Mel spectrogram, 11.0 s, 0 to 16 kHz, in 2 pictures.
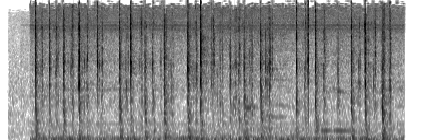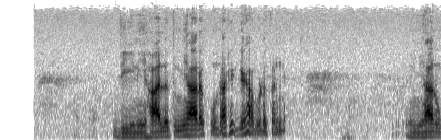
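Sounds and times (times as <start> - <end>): keyboard typing clicks: 0.4 - 5.0.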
